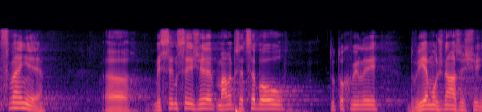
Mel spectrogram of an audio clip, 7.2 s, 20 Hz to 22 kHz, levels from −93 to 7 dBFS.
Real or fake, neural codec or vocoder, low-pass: real; none; 7.2 kHz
